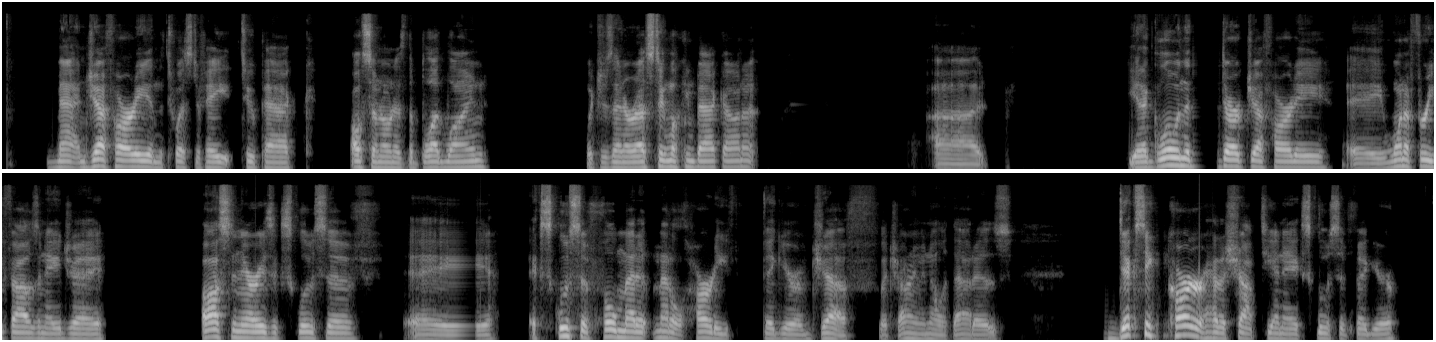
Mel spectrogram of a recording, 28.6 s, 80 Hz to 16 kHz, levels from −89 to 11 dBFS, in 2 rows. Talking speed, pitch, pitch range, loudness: 120 wpm, 125 Hz, 110-135 Hz, -23 LUFS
